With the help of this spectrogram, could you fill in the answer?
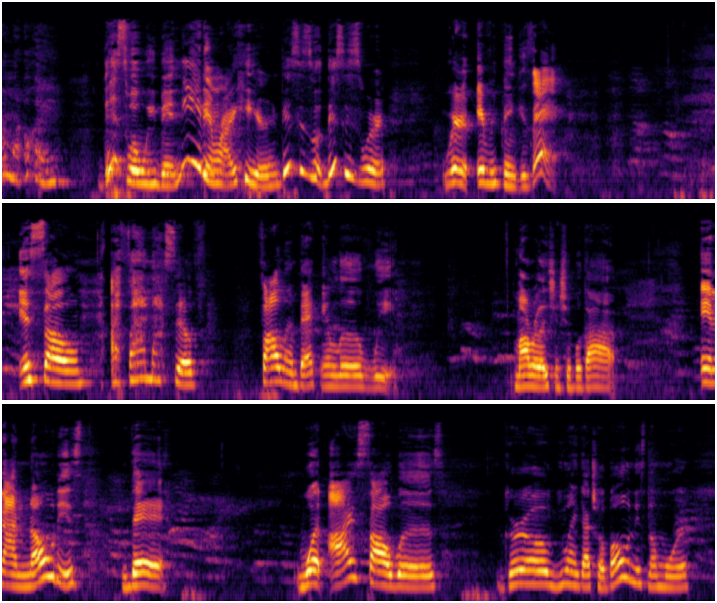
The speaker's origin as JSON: {"language": "English", "town": "Memphis", "region": "Tennessee", "country": "United States", "said": "I'm from North Memphis, okay? I want the hood music."}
